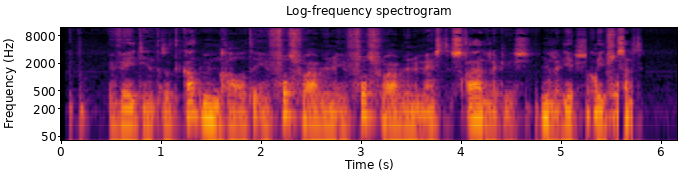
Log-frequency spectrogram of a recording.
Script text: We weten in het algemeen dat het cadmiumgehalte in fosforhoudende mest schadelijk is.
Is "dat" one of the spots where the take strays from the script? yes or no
yes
